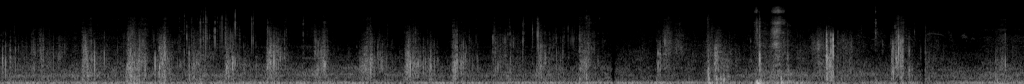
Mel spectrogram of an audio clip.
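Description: Footsteps crunching on a gravel and crushed-rock path at a steady walking pace, with one sharper knock about three-quarters of the way through.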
